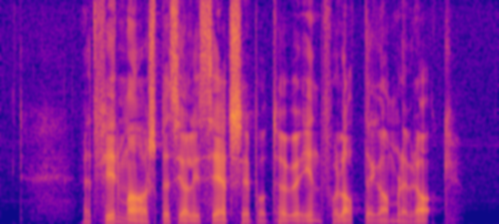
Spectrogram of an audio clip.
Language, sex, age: Norwegian, male, 37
